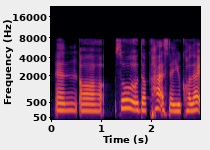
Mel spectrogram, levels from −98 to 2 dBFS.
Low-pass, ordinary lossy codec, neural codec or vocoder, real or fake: none; none; codec, 16 kHz, 4 kbps, X-Codec, HuBERT features, trained on balanced general audio; fake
